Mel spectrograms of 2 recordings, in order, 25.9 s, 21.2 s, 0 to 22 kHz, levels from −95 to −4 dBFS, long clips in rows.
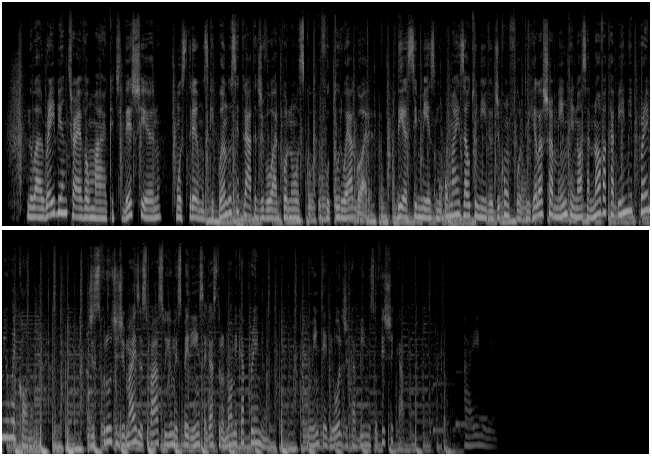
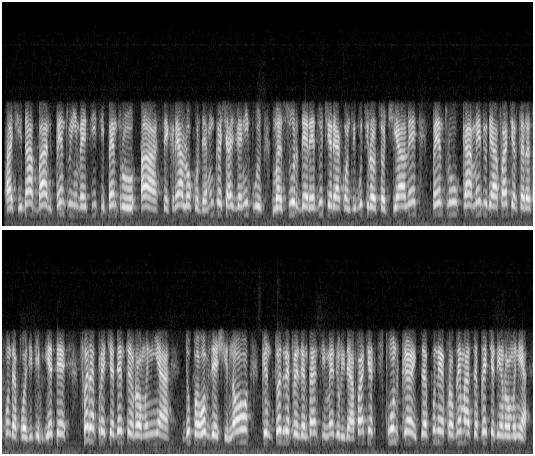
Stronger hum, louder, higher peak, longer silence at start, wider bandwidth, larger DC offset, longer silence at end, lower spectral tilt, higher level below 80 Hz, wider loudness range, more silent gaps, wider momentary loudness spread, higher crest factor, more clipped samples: neither; second, -46 LUFS vs -16 LUFS; second, -30 dBFS vs -2 dBFS; about the same, 0.15 s vs 0.05 s; first, 18.5 kHz vs 3.6 kHz; neither; first, 3.3 s vs 0.15 s; about the same, -5 dB/octave vs -6 dB/octave; first, -56 dBFS vs -64 dBFS; first, 9 LU vs 2 LU; neither; first, 10 LU vs 7 LU; about the same, 16 dB vs 14 dB; neither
